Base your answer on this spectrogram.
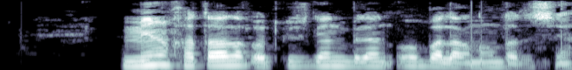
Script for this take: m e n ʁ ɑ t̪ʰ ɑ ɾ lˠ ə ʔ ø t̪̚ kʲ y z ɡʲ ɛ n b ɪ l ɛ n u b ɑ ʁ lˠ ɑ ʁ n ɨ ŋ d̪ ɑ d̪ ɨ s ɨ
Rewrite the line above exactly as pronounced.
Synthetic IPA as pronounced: m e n χ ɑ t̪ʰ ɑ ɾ lˠ ə q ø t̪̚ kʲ y z ɡʲ ɛ n b ɪ l ɛ n u b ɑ lˠ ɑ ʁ n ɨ ŋ d̪ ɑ d̪ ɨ s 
